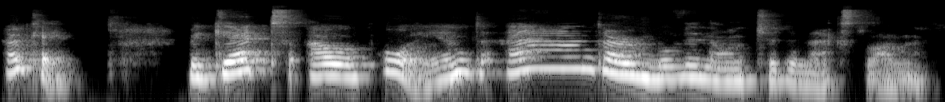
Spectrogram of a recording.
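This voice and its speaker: A woman in her thirties with a Russian accent teaches an exam prep lesson. Her voice is mellow and warm, and she explains in a lively way, with examples and easy laughs. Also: on the high side, unhurried, poor audio. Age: 30s. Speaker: English teacher.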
